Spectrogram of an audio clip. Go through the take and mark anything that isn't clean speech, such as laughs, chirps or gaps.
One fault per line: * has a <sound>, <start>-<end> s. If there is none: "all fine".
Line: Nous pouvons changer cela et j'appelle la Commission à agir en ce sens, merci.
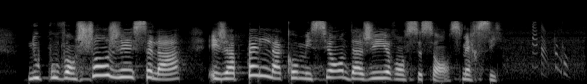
* has a chirp, 5.3-5.7 s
